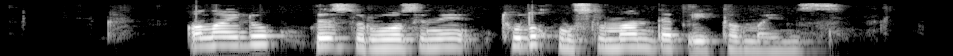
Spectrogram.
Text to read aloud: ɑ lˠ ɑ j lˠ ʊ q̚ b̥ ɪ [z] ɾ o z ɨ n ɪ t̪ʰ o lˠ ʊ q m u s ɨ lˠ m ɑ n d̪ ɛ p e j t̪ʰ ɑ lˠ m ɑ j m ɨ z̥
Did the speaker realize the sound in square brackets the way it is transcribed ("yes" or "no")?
yes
